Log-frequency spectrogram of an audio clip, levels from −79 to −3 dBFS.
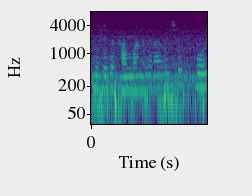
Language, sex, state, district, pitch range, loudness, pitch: Maithili, female, Bihar, Vaishali, 165-175 Hz, -35 LUFS, 165 Hz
